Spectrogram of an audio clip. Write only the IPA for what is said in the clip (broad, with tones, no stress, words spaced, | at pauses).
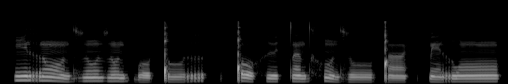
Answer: ĩ˦rõː˦˨d zũ˦ zõ˦dɓo˨ǃu˧r | ǃo˦˨ xʉ˧ tɐ̃˦d xũ˦˨dzuː˨ǃãː˨x k͡pẽ˧rwõː˦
